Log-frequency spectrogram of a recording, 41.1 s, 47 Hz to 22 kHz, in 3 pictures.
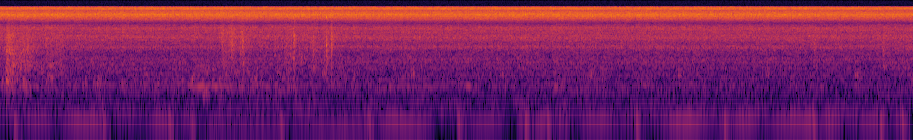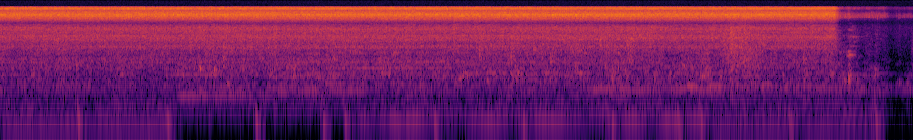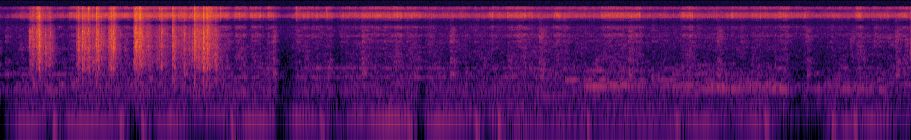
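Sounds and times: plastic beads clicking and rattling: 27.8 - 30.8.

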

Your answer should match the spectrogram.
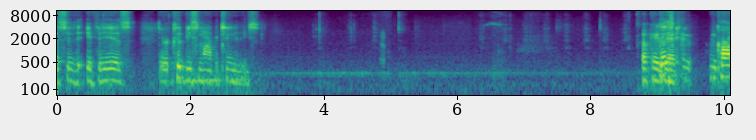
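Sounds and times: low steady hum: 0.2 - 6.7
faint high squeak: 6.4 - 6.8.

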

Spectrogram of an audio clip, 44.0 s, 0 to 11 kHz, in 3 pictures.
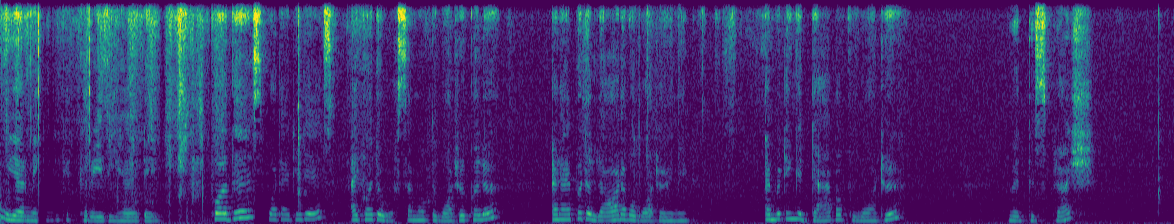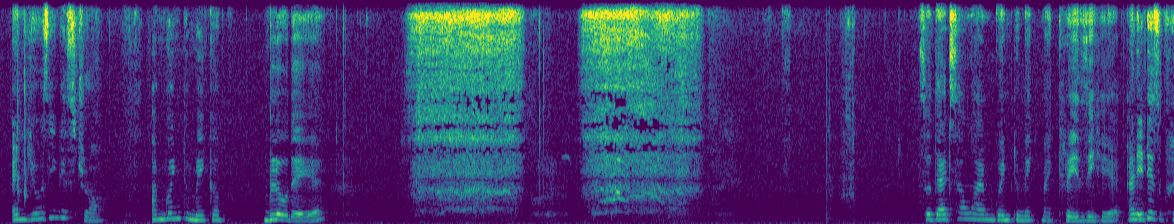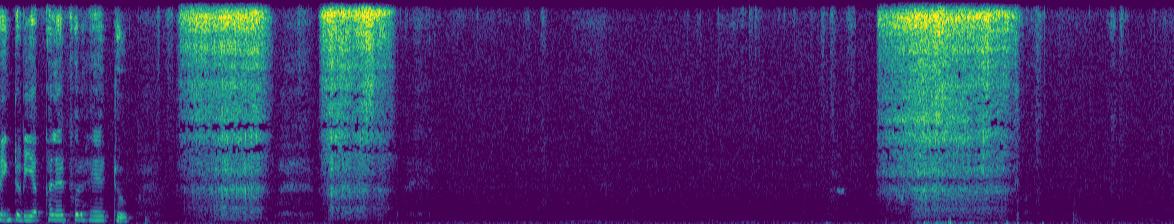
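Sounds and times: breath blown through straw: 19.7 - 23.6, 31.6 - 34.4, 40.3 - 42.2.

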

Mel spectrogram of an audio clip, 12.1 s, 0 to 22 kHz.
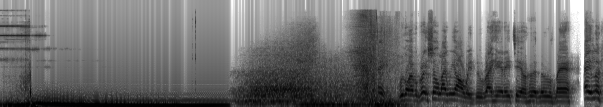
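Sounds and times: deep electronic drone: 0.2 - 7.1
short click: 3.8 - 4.0.

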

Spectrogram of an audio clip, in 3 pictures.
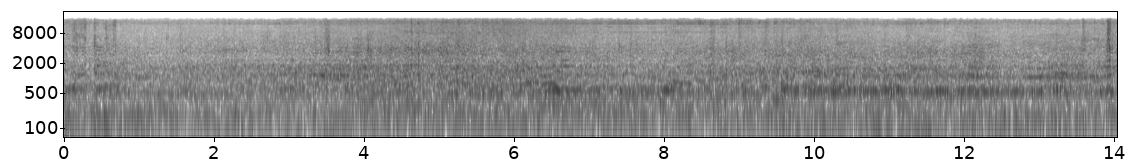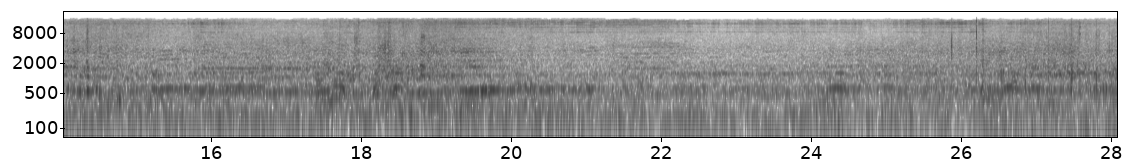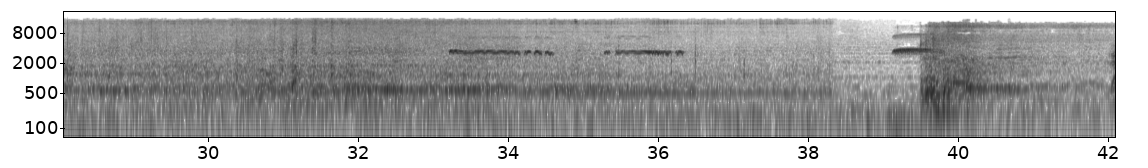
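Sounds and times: people's voices: 0.0 - 42.0
rc boat motors whining: 0.0 - 42.0.

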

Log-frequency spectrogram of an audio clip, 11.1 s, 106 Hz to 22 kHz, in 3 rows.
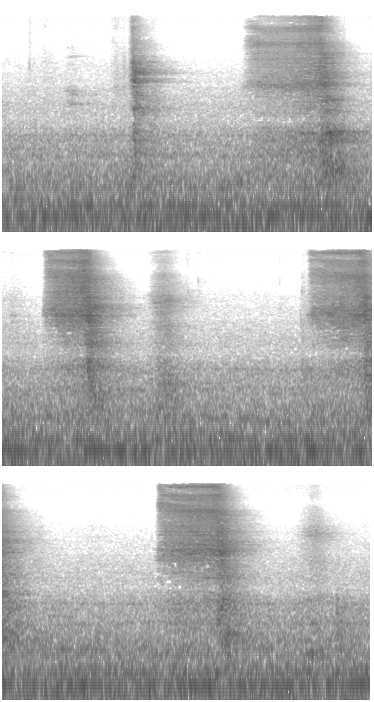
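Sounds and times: person exhaling forcefully: 1.2 - 1.7, 2.4 - 5.6, 6.8 - 7.7, 9.0 - 10.0.

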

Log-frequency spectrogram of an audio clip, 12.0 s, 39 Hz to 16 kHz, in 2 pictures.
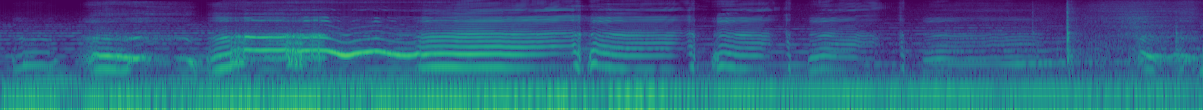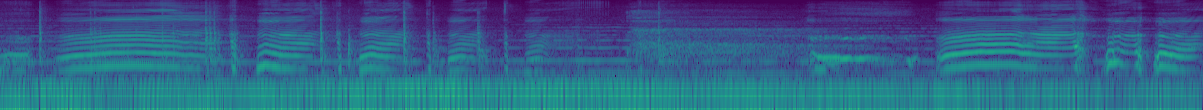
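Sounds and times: baby crying: 0.0 - 12.0.

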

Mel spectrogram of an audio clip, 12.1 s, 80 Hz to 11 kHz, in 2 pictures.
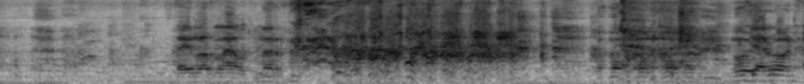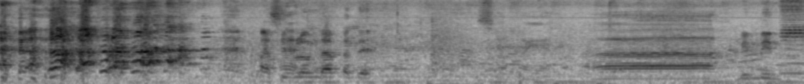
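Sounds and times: men laughing loudly: 0.0 - 8.5.

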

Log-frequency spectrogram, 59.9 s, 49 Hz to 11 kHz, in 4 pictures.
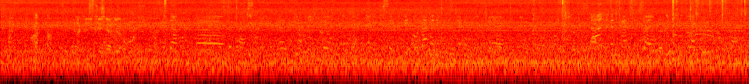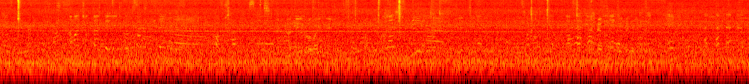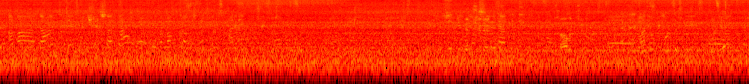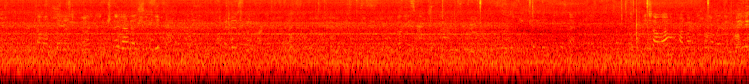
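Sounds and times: airplane cabin engine rumble: 0.0 - 59.9
faint passenger voices: 0.0 - 59.9.

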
